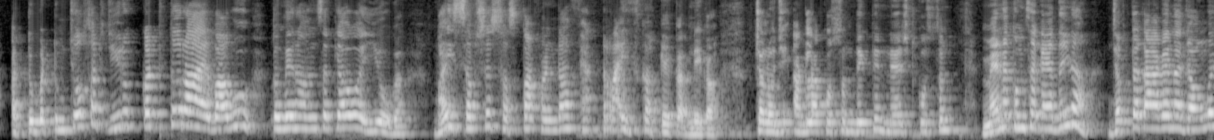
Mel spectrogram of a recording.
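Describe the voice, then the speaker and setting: A man teaching exam math tricks in a loud, colloquial, playful coaching style, standing at a board. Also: high voice, expressive, fairly quick. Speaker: math teacher for police exams. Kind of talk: energetic coaching lesson. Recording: echoey room.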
